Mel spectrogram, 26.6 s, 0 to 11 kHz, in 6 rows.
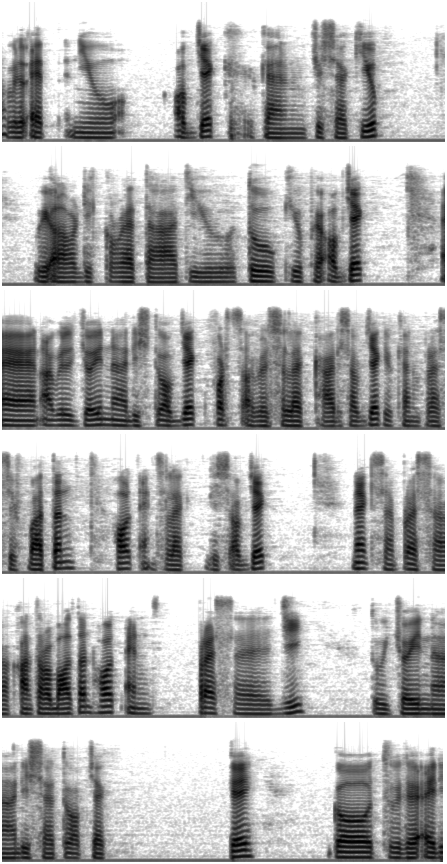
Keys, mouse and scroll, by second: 2.0 click, 7.0 middle click, 14.6 shift+right click, 18.1 ctrl+Num_Lock, 20.6 ctrl+j, 22.4 middle click, 26.4 click.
